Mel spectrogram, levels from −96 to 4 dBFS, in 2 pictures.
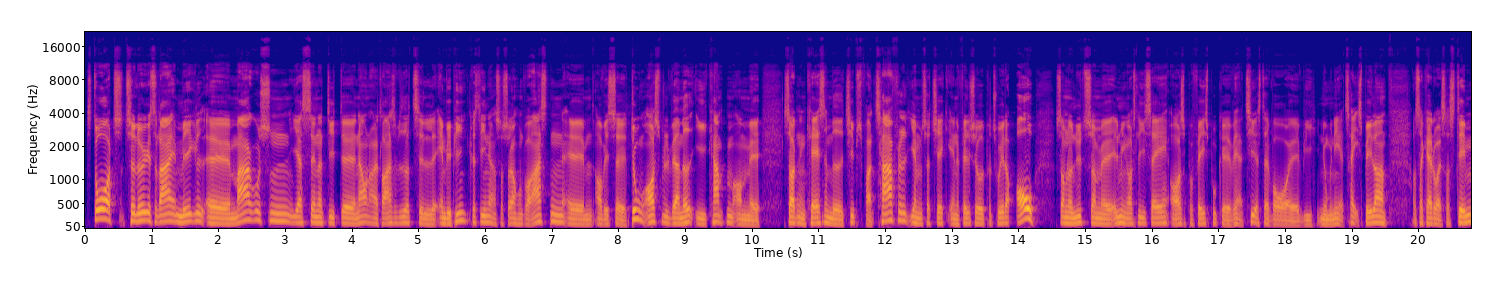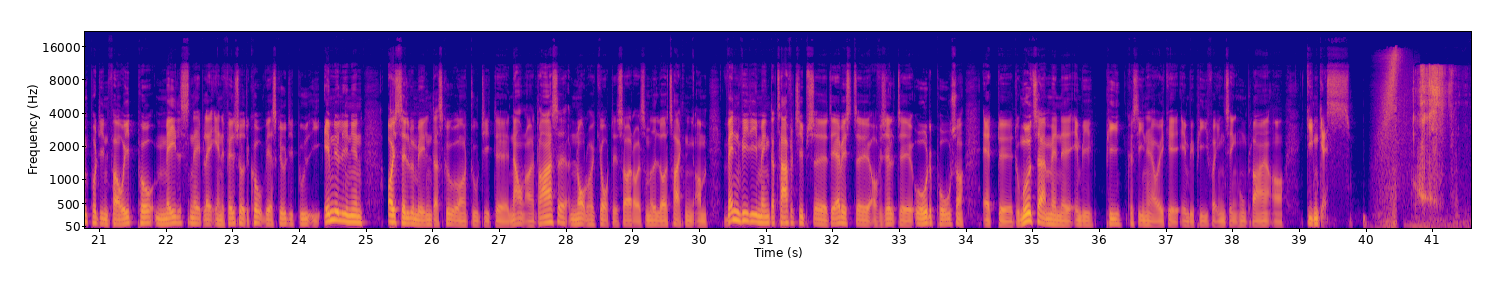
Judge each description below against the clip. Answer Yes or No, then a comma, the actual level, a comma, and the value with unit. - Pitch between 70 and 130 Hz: Yes, low, 105 Hz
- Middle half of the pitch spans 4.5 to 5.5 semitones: Yes, average, 5.0 semitones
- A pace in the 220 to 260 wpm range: No, average, 200 wpm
